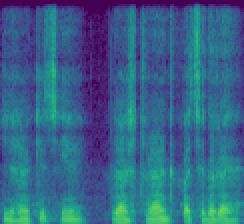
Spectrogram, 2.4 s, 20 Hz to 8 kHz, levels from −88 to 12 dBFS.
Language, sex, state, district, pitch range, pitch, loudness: Hindi, male, Uttar Pradesh, Saharanpur, 100-105 Hz, 105 Hz, -15 LUFS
